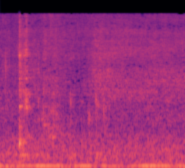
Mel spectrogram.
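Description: Chicken being stirred and fried in a pan late at night, a steady close sizzle with scraping stir strokes throughout and no talking.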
